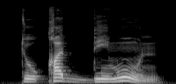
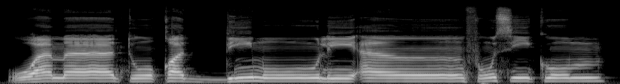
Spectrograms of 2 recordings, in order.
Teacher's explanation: But this verb will look like this when it is in jazm state, and the nun will be completely dropped and it will not be pronounced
